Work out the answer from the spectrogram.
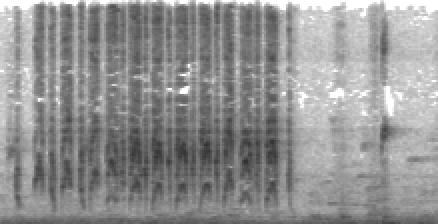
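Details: Lure song of a common iora to prompt birds to sing: a fast, even trill of high buzzy notes lasting about two seconds, followed by one or two isolated chips.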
